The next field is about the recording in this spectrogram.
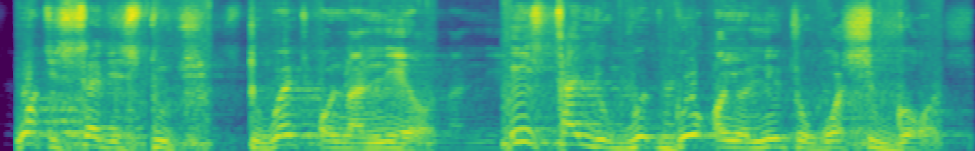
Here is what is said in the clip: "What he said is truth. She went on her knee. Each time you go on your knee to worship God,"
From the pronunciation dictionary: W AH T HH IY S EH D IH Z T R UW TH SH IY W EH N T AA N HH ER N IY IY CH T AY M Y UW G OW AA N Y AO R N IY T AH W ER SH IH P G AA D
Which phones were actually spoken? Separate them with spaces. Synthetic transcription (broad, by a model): W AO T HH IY S EH D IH S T UW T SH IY W EH N T AA N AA N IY IY CH T AY M Y UW G OW AA N Y AO N IY T AH W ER SH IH P G AA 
